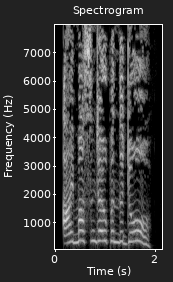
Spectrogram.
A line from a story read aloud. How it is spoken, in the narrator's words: cried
